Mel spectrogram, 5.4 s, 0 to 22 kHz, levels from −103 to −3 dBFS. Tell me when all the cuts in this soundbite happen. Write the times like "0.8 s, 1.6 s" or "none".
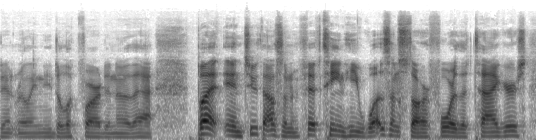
4.0 s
